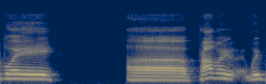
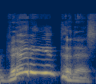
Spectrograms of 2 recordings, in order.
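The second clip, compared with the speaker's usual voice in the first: high-pitched put-on sitcom voice; Colonel Klink; 8 semitones higher than usual. Co-host recalling a sitcom line, high impression. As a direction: lift it into a comic catchphrase. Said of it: "didn't Clink or whatever from Hogan's Heroes have a line".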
